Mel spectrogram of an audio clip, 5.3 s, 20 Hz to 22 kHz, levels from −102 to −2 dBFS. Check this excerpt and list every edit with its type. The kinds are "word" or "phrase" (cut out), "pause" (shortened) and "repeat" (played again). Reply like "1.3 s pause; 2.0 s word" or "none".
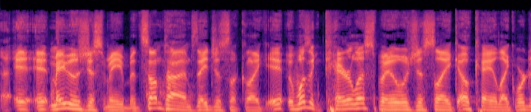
none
